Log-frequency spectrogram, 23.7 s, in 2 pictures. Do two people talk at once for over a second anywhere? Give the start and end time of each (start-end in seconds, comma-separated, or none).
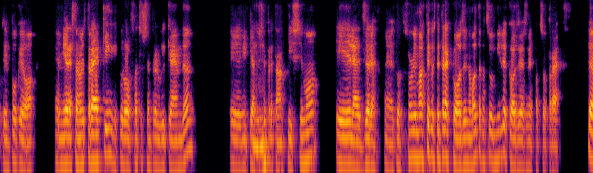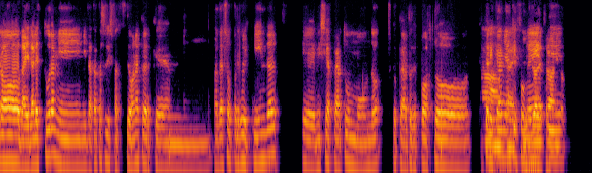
21.5-23.2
